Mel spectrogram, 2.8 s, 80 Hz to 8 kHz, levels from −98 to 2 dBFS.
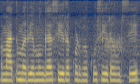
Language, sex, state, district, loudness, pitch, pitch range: Kannada, female, Karnataka, Mysore, -19 LUFS, 225 Hz, 220-225 Hz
